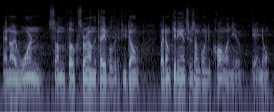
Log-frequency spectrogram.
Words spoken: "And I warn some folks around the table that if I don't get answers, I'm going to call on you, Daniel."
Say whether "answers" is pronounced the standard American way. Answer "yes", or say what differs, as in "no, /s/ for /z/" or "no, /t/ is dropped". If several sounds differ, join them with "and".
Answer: yes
